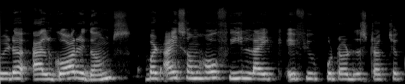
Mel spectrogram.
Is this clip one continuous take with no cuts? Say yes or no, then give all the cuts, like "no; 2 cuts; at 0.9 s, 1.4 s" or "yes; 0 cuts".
no; 2 cuts; at 1.4 s, 2.8 s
